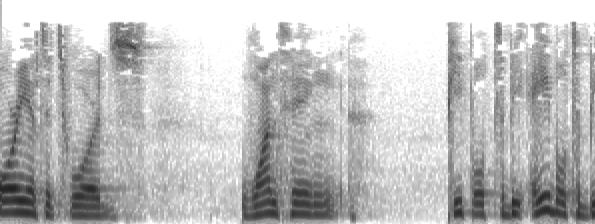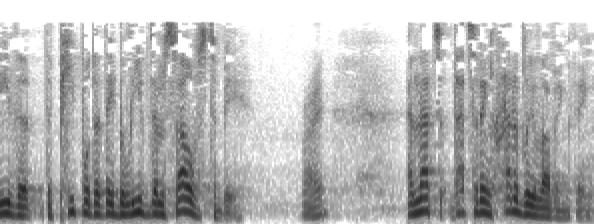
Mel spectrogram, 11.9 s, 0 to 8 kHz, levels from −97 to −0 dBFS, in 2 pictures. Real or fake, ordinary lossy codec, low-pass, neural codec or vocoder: real; MP3, 24 kbps; 7.2 kHz; none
